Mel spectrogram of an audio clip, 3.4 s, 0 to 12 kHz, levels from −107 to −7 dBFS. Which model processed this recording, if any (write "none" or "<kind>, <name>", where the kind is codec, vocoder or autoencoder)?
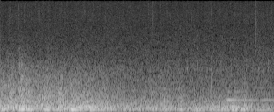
none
